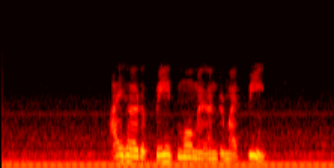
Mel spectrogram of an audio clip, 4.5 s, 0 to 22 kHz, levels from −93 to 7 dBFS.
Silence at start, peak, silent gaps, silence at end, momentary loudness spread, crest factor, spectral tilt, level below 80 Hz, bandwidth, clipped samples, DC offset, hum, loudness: 0.05 s; -18 dBFS; none; 0 s; 17 LU; 16 dB; -10.5 dB/octave; -54 dBFS; 4.3 kHz; under 0.1%; under 0.1%; none; -33 LUFS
